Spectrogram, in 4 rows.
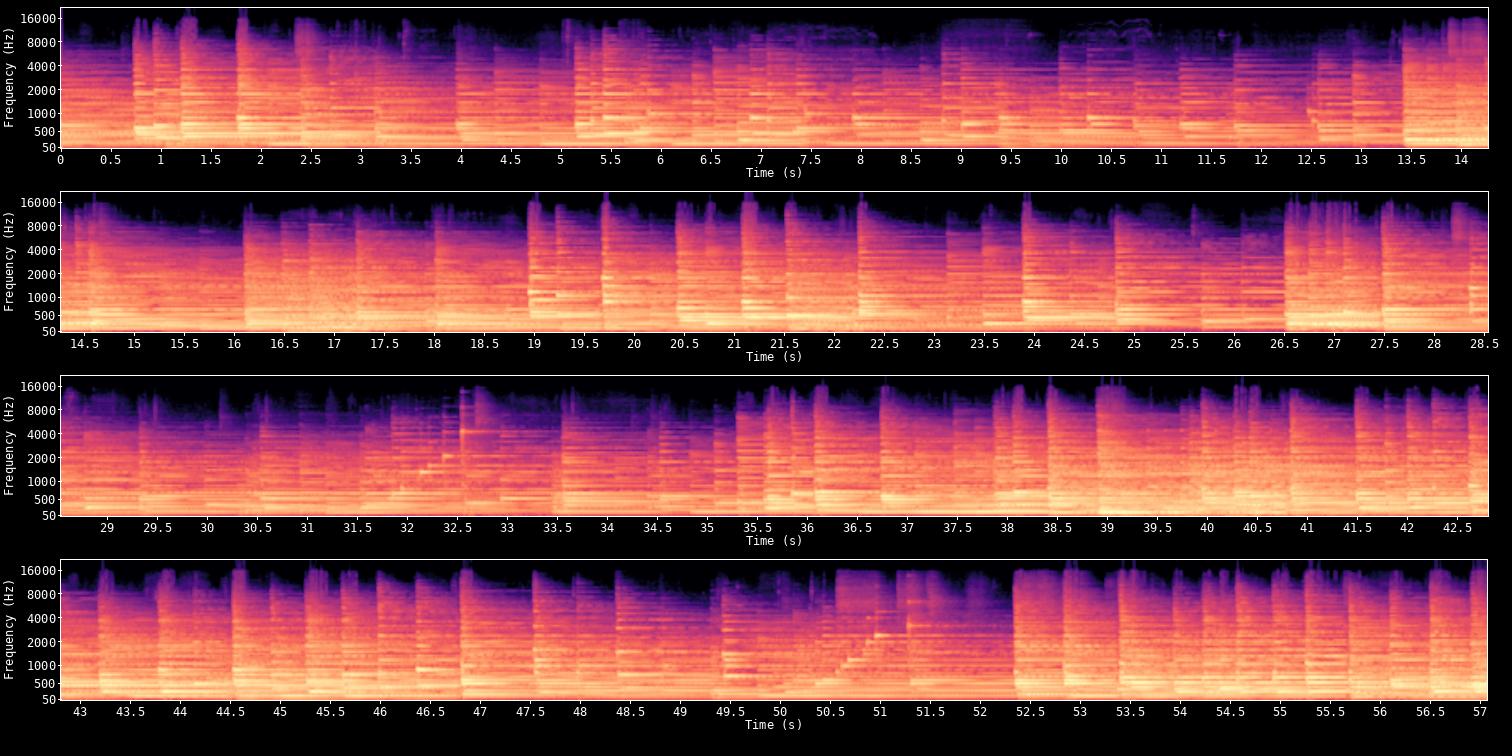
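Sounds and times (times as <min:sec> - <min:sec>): grand pianos playing chords: 0:00.0 - 0:57.0.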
